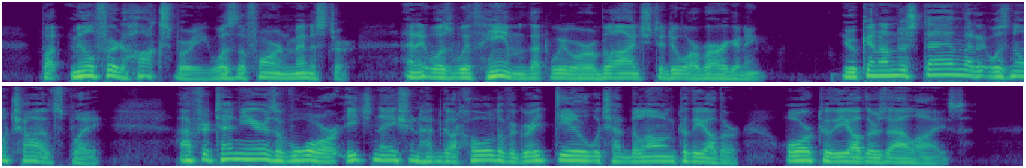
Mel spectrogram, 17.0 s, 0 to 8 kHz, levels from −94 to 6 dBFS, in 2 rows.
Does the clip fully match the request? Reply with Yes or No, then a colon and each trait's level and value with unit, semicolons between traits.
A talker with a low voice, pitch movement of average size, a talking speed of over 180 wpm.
Yes: low, 120 Hz; average, 4.9 semitones; average, 190 wpm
